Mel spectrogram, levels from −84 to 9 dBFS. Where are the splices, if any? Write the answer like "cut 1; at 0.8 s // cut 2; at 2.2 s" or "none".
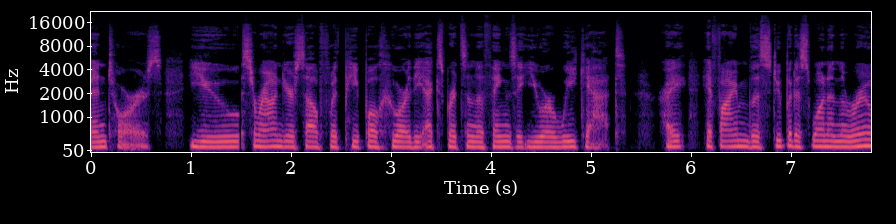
cut 1; at 1.5 s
